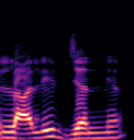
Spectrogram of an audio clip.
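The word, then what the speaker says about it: লালের জন্য: अन्य उसका शीर्षक है लालर जन्य और बांगला उच्चारण होगा लालर जोनो इसका अनुवाद उत्पल बैनर्जी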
